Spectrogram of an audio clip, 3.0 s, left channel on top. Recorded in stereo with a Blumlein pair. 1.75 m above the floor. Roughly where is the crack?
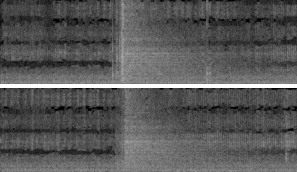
Ahead left.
